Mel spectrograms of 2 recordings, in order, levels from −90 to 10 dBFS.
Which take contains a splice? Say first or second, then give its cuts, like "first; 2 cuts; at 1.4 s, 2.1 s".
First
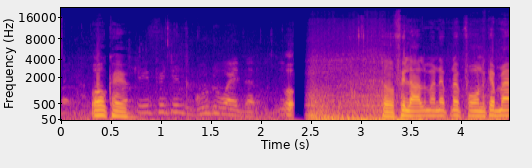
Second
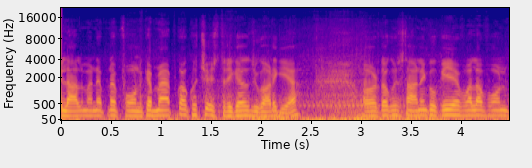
first; 1 cut; at 2.4 s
